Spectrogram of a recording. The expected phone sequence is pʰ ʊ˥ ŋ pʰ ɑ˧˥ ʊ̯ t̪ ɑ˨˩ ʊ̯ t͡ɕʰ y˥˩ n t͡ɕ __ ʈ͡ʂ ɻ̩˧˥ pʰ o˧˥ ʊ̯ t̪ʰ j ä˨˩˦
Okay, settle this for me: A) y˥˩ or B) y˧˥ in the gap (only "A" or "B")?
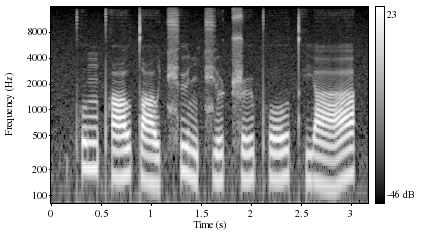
B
